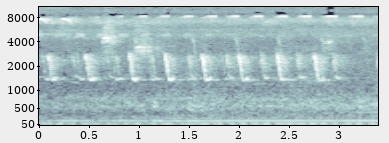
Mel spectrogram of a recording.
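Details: Pin-striped tit-babbler, unseen and moving about, at Genting Highlands, Malaysia, gives a fast run of about ten loud, clipped notes, roughly three per second, over a steady low hum.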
